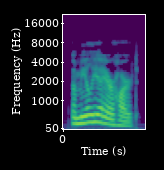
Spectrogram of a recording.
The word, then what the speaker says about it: Earhart: Amelia Earhart.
